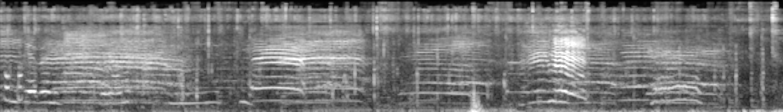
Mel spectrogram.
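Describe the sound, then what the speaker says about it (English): Several farm goats bleat repeatedly in wavering, plaintive cries at close range, calling one after another around feeding time. "Are the goats hungry?"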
